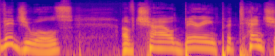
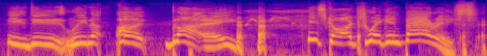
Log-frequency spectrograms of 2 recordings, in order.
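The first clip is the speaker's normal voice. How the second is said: mock character voice; 9 semitones higher than usual. Mock voice of someone, laughing.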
